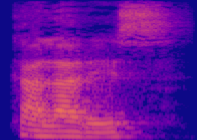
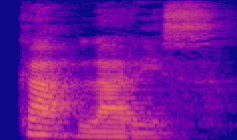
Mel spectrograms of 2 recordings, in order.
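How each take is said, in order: The two takes are said the same way.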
